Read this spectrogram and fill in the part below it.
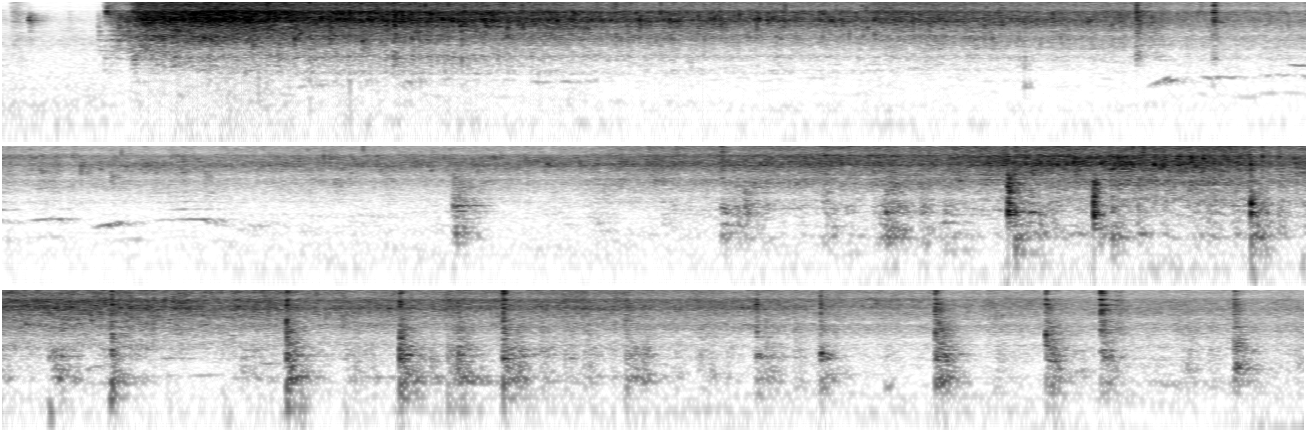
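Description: Onions fry in plenty of oil for a fish curry, a steady sizzle with a stir-like rustle, a hissing burst when they hit the pan, then repeated sharp spoon or ladle knocks against the vessel, with occasional voices in the background.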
